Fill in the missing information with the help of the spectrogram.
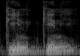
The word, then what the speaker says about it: Guinea: We are still dealing with this thing, and it has spread to Guinea. Is that how you say it? – Yeah.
